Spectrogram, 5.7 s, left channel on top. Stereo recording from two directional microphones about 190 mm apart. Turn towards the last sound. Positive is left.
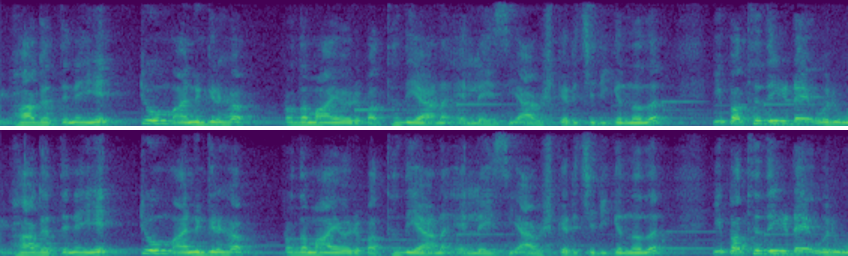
turn(degrees=-15)  # may be behind; listen again after turning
